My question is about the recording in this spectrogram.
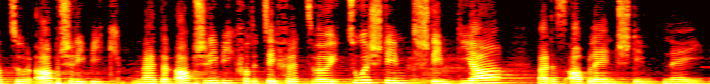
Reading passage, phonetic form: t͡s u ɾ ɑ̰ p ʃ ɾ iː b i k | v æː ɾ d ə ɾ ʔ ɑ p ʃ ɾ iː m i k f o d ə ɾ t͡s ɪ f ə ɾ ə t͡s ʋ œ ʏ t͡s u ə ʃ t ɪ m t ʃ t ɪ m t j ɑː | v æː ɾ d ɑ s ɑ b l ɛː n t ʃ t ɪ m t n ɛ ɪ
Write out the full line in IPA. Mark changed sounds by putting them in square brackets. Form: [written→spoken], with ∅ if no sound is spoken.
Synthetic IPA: t͡s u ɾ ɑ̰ p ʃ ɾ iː b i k | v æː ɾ d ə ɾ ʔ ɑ p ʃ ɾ iː [m→b] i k f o d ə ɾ t͡s ɪ f ə ɾ ə t͡s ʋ œ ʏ t͡s u ə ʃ t ɪ m t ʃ t ɪ m t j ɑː | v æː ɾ d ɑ s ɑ b l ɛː n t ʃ t ɪ m t n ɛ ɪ

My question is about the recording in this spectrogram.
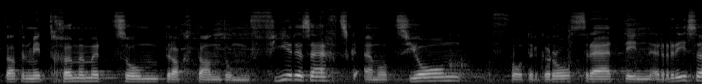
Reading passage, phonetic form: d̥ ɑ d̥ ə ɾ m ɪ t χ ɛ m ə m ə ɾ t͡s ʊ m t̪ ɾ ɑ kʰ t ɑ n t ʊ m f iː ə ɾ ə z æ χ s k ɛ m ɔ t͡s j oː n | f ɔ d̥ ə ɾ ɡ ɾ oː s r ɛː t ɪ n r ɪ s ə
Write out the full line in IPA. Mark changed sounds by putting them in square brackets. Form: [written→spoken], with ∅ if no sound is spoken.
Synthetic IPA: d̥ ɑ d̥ ə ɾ m ɪ t χ [ɛ→œ] m ə m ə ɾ t͡s ʊ m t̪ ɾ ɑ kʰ t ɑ n t ʊ m f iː ə ɾ ə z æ χ [s→t͡s] k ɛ m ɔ t͡s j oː n | f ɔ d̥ ə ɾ ɡ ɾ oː s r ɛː t ɪ n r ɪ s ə

